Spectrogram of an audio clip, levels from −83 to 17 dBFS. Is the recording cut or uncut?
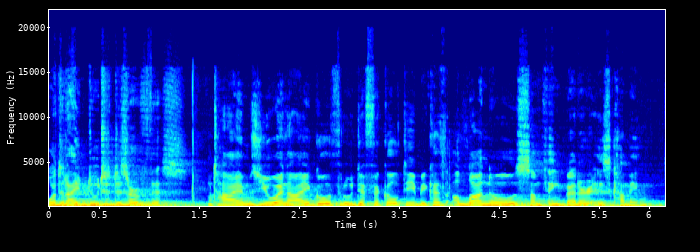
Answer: cut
